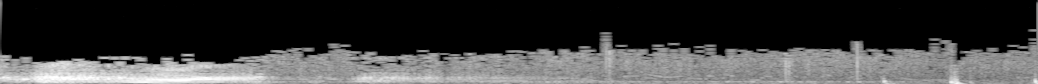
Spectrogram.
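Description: A black sedan's engine is started and roars to life, revving loudly as it is put into gear, then drops in pitch as the car pulls away into the night, its droning hum fading, with a few faint clicks near the end.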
